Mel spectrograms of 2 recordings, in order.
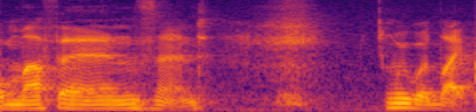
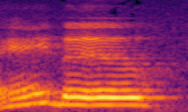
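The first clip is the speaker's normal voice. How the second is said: high, louder sing-song "Hey, boo."; cooing greeting; 11 semitones higher, 7 dB louder than usual. Retold or imitated. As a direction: call out to the dog sweetly. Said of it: "They always say".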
